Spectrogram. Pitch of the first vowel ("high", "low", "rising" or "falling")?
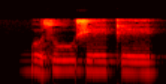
falling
